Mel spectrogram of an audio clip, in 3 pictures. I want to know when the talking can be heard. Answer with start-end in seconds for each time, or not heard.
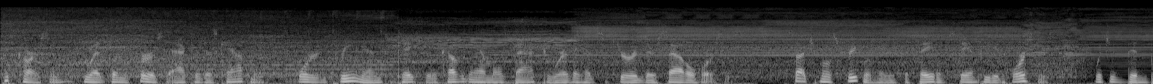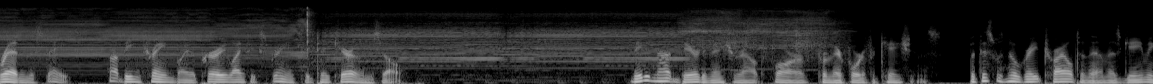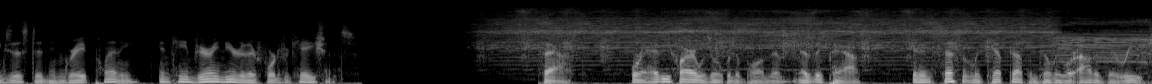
0.0-15.8, 17.8-26.6, 28.4-34.5.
